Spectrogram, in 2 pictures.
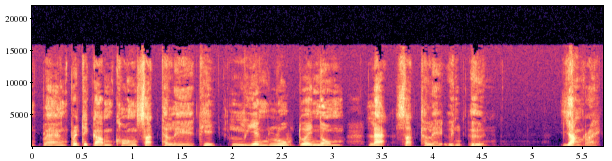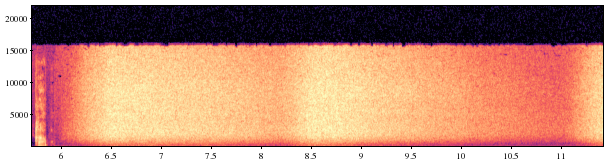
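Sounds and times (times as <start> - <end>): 
speech: 0.1 - 4.6, 5.3 - 6.7
ocean waves rolling and crashing: 6.0 - 11.4.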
